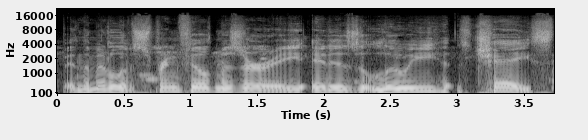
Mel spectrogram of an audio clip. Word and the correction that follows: Chaix: Did I say that right, Louis? – Yeah, it's Louis Shakes. – Chakes. So the X is a hard X. Louis, yep. Chakes.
